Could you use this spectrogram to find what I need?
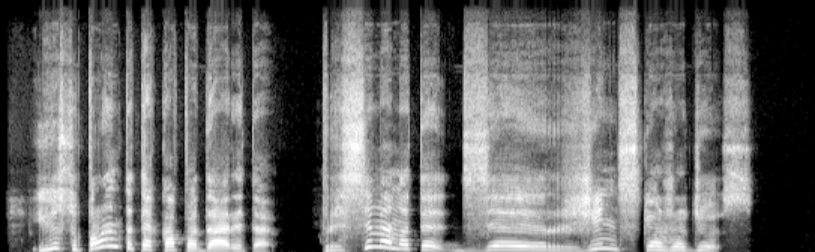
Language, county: Lithuanian, Vilnius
